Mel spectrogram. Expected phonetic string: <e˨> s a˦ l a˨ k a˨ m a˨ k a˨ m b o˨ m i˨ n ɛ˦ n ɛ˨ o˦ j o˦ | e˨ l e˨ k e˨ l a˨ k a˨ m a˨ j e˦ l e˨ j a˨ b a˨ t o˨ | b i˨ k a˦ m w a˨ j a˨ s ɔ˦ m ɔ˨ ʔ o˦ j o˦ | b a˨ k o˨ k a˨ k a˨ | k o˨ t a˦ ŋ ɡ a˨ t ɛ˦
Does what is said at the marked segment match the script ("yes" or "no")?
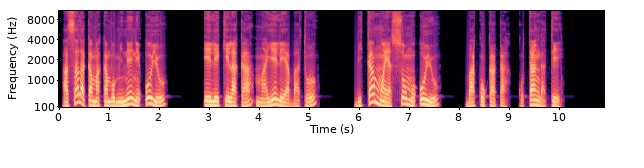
no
